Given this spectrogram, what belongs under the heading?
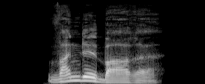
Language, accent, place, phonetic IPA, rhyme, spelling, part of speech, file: German, Germany, Berlin, [ˈvandl̩baːʁə], -andl̩baːʁə, wandelbare, adjective, De-wandelbare.ogg
- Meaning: inflection of wandelbar: 1. strong/mixed nominative/accusative feminine singular 2. strong nominative/accusative plural 3. weak nominative all-gender singular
